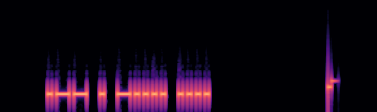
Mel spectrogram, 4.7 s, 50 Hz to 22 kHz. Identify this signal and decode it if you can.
Morse code, heard as a keyed tone, about 22 wpm, 700 Hz. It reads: WE6H
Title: USA Call Signs - 4 Characters - 3x Character Spacing - 22wpm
